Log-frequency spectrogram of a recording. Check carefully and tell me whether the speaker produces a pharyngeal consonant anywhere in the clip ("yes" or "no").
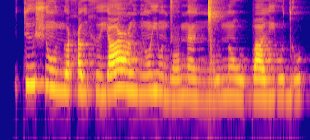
yes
